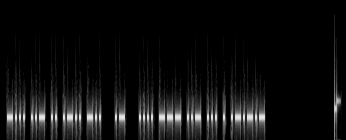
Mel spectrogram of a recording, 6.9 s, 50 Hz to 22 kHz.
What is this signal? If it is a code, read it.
Morse code, heard as a keyed tone, about 30 wpm, 700 Hz. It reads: BUILD A HOUSE.
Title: Sentences from Top 1000 Words - Review Part 4 - 30wpm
